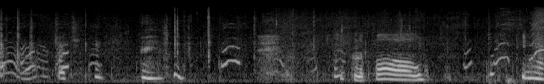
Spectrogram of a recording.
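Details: Three-week-old puppies, a litter of four, whine and squeal in quick arching yelps, rising then falling, several per second with short gaps, one longer wavering whine near the middle; people chat quietly nearby.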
